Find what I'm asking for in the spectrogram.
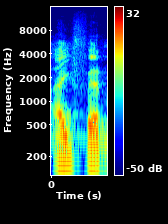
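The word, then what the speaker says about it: aifer (אפר): Y eso es que la palabra este, aifer, ahí está, Este palabra hebreo se pronuncia aifer más o menos, significa tanto polvo como tierra, como cenizas, como barro.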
